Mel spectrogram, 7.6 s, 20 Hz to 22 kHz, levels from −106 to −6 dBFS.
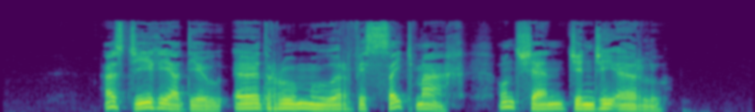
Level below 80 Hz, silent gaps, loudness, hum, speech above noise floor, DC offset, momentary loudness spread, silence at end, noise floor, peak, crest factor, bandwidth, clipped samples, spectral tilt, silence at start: -50 dBFS; none; -23 LUFS; none; 60 dB; under 0.1%; 9 LU; 0.95 s; -83 dBFS; -6 dBFS; 18 dB; 11.5 kHz; under 0.1%; -5 dB/octave; 1.05 s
